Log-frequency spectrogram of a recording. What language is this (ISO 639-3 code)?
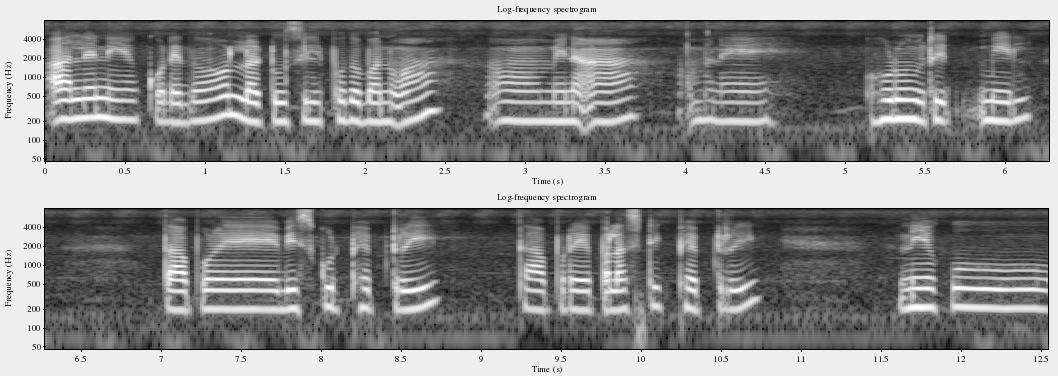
sat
